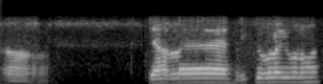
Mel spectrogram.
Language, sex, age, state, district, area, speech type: Assamese, male, 45-60, Assam, Lakhimpur, rural, conversation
